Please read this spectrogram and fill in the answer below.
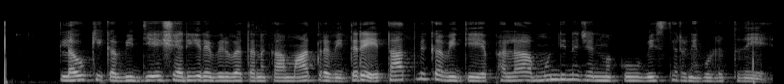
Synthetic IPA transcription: lɐwkikɐʋid̪jeʃɐɾiːɾɐʋiɾuʋɐt̪ɐnɐkɐmaːt̪ɾɐʋid̪ːɐɾe̞t̪aːt̪mikɐʋid̪jɐjɐpʰɐlɐmund̪inɐd͡ʒɐnmɐkːuʋist̪ʰɐɾɐɳeɡoɭːut̪ːɐd̪e

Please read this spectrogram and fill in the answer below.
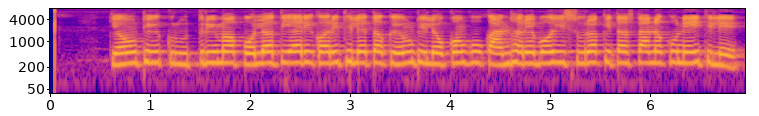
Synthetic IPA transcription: keũʈʰikɾut̪ɾimɔ̃polɔt̪ijaɾikɔɾit̪ʰilet̪ɔkeũʈilokɔ̃ŋkukand̪ʱɔɾeboɦisuɾɔkʰːit̪ɔst̪ʰanɔkũneĩt̪ʰile

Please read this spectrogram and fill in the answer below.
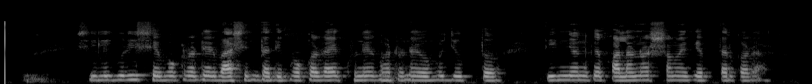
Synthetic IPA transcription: ʃiliɡuɾiʃebokɾoɖeɾbaʃind̪ad̪ipokoɾːaekʰuneɾɡʱɔʈonaeobʱid͡ʑuk̚t̪o | t̪ind͡ʑonkepalanoɾʃɔmɔeɡɾep̚t̪aɾkɔɾa

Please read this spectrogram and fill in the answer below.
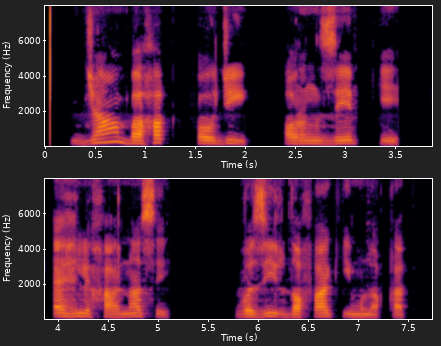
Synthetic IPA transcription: d͡ʒãːbɐhɐq | fɔːd͡ʒi | ɔːɾɐ̃ŋɡzeːb̚ke | ɛɦlxaːnase | ʋɐziːɾd̪ɐfakimʊlaːqaːt̪

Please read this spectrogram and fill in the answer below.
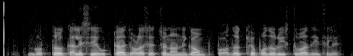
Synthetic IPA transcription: ɡɔt̪ɔkaliseuʈʰad͡ʒɔɭɔset͡ʃɔnɔniɡɔmɔ̰d̪ɔkʰːjɔpɔd̪ɔɾuist̪ʰobad̪ejt̪ʰile

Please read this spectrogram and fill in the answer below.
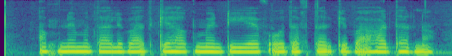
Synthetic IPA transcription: ɐpnemʊt̪aːlɪbaːt̪keɦɐqmẽɖiːeːfɔ̰ːd̪ɐft̪əɾkeba̰ːɦəɾd̪ʱɐɾnaː

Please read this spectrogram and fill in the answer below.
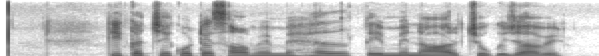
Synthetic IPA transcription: kɪkətːʃeːkoːʈʰeːsaːmẽːmɛɦəlt̪eːmɪnaːɾt͡ʃʊkd͡ʒaːʋeː

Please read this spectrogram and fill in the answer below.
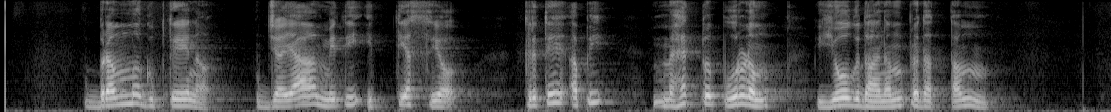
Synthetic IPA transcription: bɾɐmːɐɡupt̪eːnɐ̰ | d͡ʒɐjaːmit̪iʔit̪jɐsjɐ | kɾɪt̪eːʔɐpi | mɐɦɐt̪wɐpuːɾɳɐm | joːɡd̪aːnɐmpɾɐd̪ɐt̪ːɐm

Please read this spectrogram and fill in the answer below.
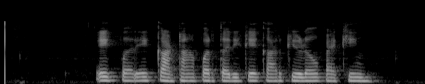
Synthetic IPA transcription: ek̚pəɾekːãʈʰãpəɾt̪əɾiːkekaɾkiɭəwpækʰiŋɡ

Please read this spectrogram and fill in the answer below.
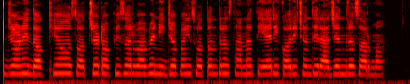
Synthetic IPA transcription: d͡ʒɔɽ̃ed̪ɔkʰːijɔːsɔt͡ʃeʈɔpʰis̬ɔɾbʱaʋenid͡ʒɔpaĩswɔt̪ɔnt̪ɾɔst̪ʰanɔt̪ijaɾikɔɾit͡ʃʰɔnt̪iɾad͡ʒend̪ɾɔsɔɾma

